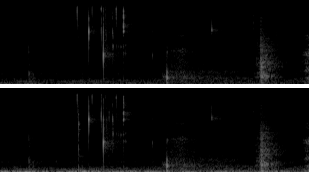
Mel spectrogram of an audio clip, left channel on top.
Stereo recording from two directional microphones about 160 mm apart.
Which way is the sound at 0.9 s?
5° left (ahead or behind).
